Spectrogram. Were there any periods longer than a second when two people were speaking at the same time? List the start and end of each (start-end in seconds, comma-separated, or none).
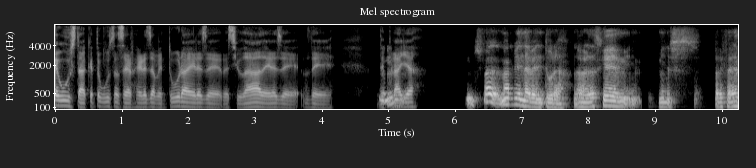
none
